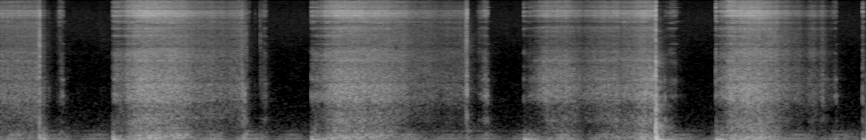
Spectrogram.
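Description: A black serrated knife cuts down through a solid, molded, palm-sized red kinetic sand crab in slices. Four long strokes are heard, each a gritty, bright, rasping crunch that starts with a soft thud and fades out. There is short silence between cuts.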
